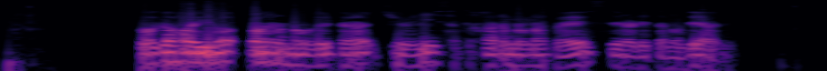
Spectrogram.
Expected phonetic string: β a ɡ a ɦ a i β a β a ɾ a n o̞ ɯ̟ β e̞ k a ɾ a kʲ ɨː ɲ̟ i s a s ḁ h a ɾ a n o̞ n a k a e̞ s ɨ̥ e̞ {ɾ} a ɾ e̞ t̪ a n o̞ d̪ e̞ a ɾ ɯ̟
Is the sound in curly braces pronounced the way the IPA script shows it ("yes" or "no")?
yes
